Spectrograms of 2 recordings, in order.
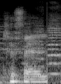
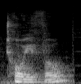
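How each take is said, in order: First: The name is said with an English-style vowel. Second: The name is said with a German vowel. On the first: The speaker calls it wrong. "a lot of people don't know how to say it right" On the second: The speaker calls it right. "it's pronounced Teufel in German"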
